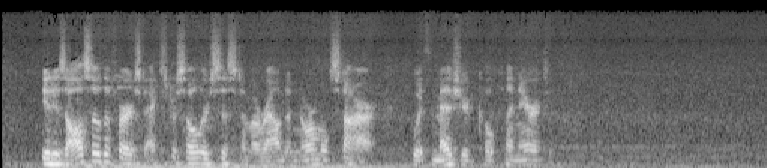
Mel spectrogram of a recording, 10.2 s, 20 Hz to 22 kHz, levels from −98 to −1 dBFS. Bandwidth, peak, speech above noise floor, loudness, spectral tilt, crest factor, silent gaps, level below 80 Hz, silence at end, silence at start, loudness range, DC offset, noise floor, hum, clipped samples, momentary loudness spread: 16.5 kHz; 0 dBFS; 25 dB; -17 LUFS; -5 dB/octave; 18 dB; none; -32 dBFS; 0.4 s; 0.05 s; 12 LU; under 0.1%; -41 dBFS; none; under 0.1%; 13 LU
